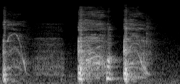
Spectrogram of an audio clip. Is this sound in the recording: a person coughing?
yes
